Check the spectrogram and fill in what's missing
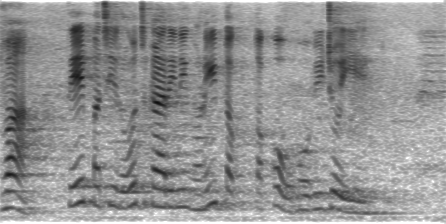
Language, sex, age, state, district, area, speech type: Gujarati, female, 45-60, Gujarat, Surat, urban, read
